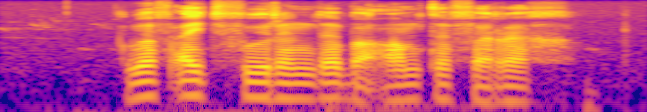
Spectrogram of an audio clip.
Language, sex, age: Afrikaans, male, 21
